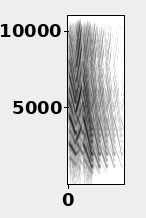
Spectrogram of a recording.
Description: wiggler hit

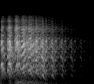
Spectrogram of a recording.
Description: boo

